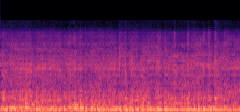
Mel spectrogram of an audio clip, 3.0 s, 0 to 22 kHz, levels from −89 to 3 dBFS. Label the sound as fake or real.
fake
